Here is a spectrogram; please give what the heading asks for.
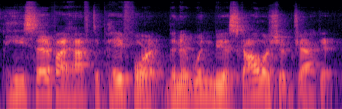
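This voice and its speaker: A man's voice: on the high side, big pitch swings, brisk. A man voicing an earnest, emotional schoolgirl in a storybook reading, eager in manner. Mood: hurt, defiant. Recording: echoey room.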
